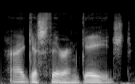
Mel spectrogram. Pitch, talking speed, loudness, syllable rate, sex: 95 Hz, 175 wpm, -15 LUFS, 6.1 syllables/s, male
